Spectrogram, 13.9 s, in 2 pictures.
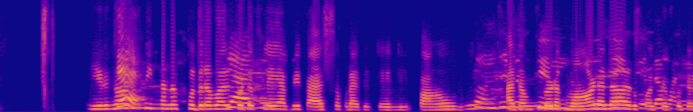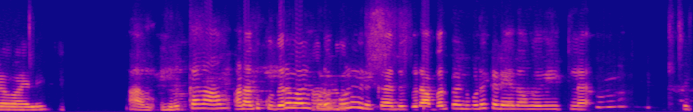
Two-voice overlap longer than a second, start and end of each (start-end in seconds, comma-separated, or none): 5.1-7.1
